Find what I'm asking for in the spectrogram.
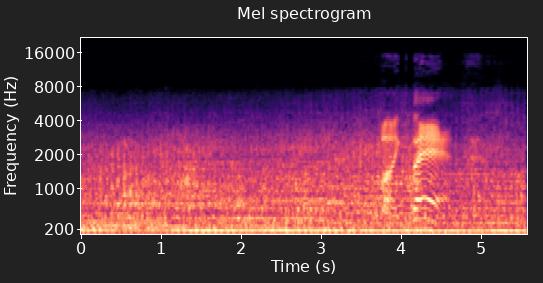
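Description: A helicopter flies low over a hunting area on opening day, its steady rotor thump and engine drone loud and continuous throughout, with someone talking briefly over it.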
